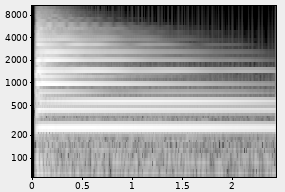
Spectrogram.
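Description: A single bell-like musical note struck once at the start, ringing on and slowly fading: an intro chime.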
